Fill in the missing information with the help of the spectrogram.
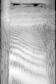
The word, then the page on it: jay: American English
